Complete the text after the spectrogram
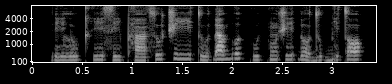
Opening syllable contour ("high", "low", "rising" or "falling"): low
